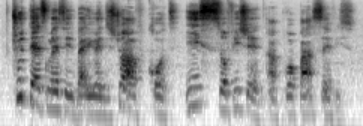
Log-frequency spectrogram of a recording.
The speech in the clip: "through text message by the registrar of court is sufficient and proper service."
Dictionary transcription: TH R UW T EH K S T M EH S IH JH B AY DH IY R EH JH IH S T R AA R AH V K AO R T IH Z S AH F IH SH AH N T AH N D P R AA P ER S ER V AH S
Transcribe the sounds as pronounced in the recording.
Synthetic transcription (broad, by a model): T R UW T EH S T M EH S IH JH B AY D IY R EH JH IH S T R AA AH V K AO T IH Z S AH F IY SH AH N T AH N P R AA P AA S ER V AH S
